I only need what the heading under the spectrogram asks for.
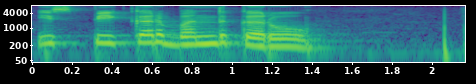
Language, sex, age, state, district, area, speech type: Hindi, female, 18-30, Rajasthan, Nagaur, urban, read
